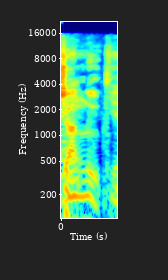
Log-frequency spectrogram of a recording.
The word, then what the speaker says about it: Jean-Luc: Jean-Luc Picard. That's how you say his name, right? – Jean-Luc, yes. – Oh, it's not the French way. – Jean-Luc. – Jean-Luc. – I was trying to say it the Francais way.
